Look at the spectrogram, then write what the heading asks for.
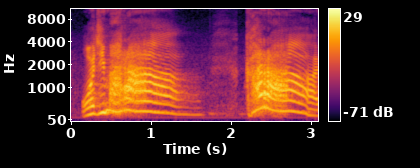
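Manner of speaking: loud, high acted yell through a door; hostile shout. Shaman yelling at visitors ringing the bell, hostile acted shout. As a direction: shout an unwelcome visitor away, imitating the shaman.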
